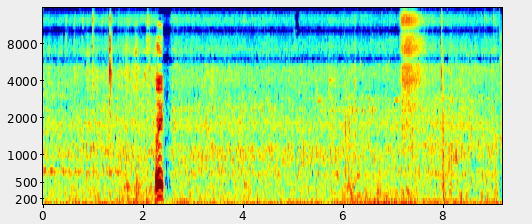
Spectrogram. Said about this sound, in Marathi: हे आपल्या चाकांचं ट्रॅफिक म्हणलं ना, लय ट्रॅफिक हो, लय लय बेकार ट्रॅफिक.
